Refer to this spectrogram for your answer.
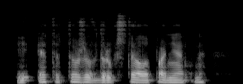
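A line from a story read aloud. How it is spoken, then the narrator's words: Muttered. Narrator (Russian): пробормотал Тимофеев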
